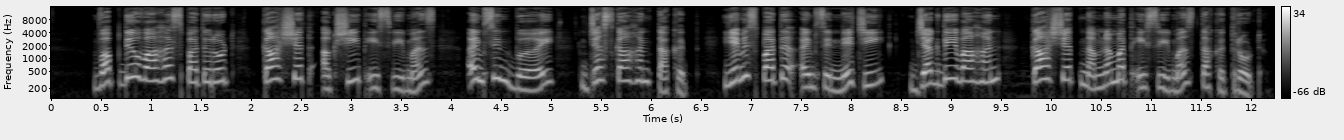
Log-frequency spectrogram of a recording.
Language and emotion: Kashmiri, neutral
